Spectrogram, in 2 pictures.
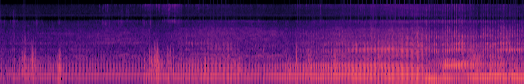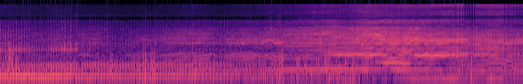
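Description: Small dirt bike engines running as the bikes climb a rocky trail, the revs wavering up and down in the last few seconds as a bike comes close.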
